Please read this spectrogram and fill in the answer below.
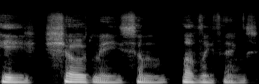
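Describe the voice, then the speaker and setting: A man is speaking in a very clean recording with a silent background. The sound is dry and close, with no echo. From New York City. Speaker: second-generation Holocaust survivor. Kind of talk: interview. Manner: halting.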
